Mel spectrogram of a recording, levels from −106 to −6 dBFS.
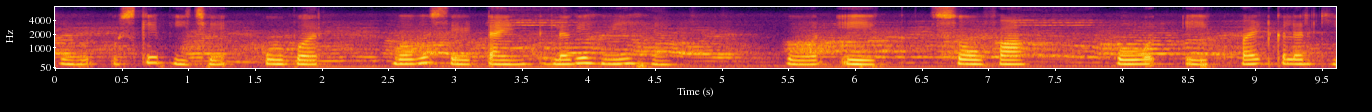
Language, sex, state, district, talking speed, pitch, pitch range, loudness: Hindi, female, Uttar Pradesh, Saharanpur, 110 wpm, 215 Hz, 200-250 Hz, -18 LUFS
